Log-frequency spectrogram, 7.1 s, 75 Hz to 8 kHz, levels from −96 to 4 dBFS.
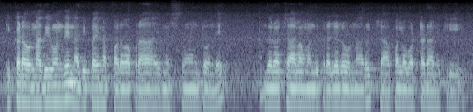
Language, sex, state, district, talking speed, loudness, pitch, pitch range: Telugu, male, Andhra Pradesh, Srikakulam, 125 wpm, -23 LUFS, 100 Hz, 95-105 Hz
